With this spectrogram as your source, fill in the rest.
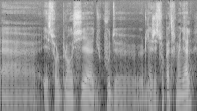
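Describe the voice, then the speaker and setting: Flat and monotone, a man talks at a fairly slow pace in a very deep, low pitch. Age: 20s. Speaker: real estate agent. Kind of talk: interview. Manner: halting.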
